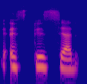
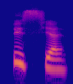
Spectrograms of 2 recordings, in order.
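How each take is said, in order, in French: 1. Une voyelle supplémentaire est ajoutée avant le mot. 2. Le mot commence directement par le son s. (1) "elle dit est spécial" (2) "en français, on dit spécial. On n'a pas de est avant"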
